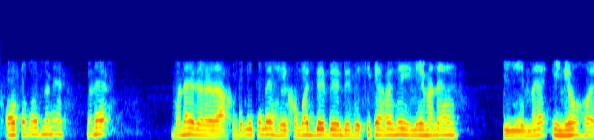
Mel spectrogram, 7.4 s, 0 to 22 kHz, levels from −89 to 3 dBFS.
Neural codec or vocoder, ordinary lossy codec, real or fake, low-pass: codec, 24 kHz, 3 kbps, HILCodec; none; fake; 3.6 kHz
